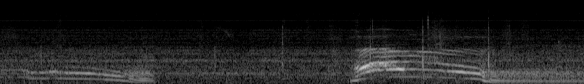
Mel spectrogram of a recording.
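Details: Elderly domestic cat, twenty years old, growling at a stray orange cat on the back porch: drawn-out, wavering moaning cries, the first falling away over about a second, the second louder, rising and then held before dropping off.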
